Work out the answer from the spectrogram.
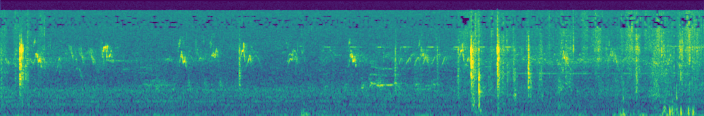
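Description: Faint ambient noise with scattered small bird chirps, and a couple of sharp clicks about six seconds in.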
